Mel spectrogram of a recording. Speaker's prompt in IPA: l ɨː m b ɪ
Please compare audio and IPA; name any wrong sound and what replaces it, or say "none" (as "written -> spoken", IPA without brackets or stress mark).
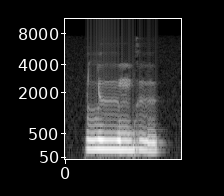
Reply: ɪ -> ɨ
